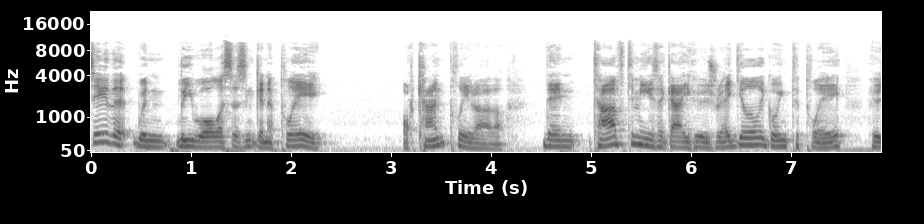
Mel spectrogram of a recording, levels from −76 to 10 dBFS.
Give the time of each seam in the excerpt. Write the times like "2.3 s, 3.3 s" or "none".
none

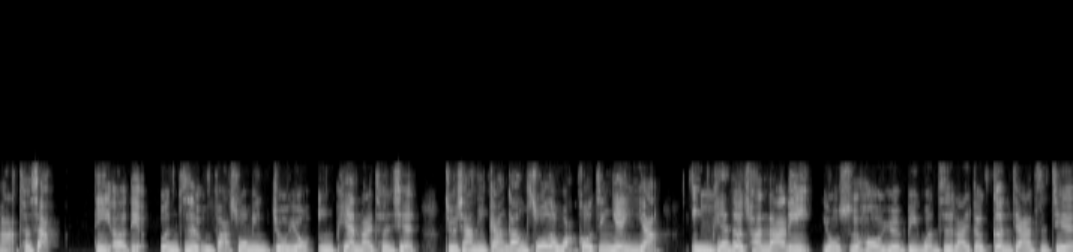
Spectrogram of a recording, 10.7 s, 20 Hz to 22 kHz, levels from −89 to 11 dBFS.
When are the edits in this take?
none

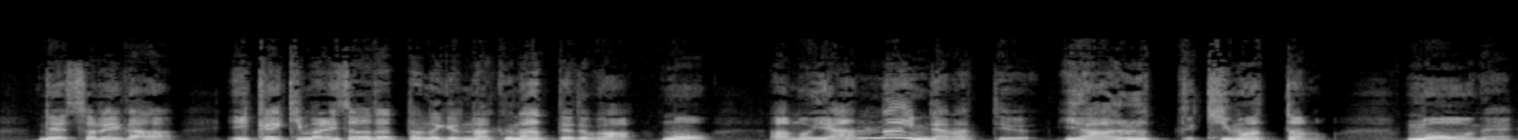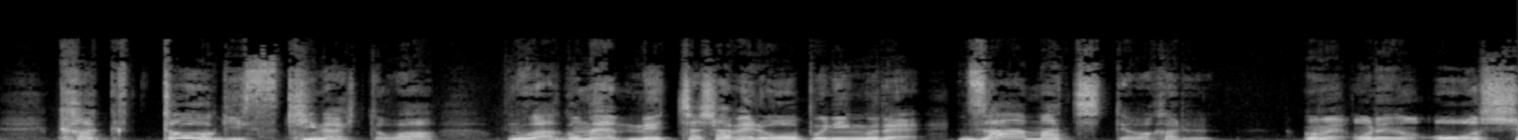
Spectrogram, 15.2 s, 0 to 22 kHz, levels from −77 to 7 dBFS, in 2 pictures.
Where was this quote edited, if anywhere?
5.2 s, 12.3 s

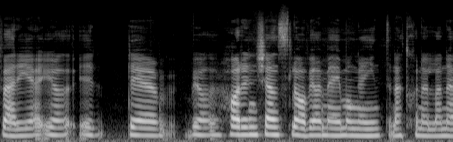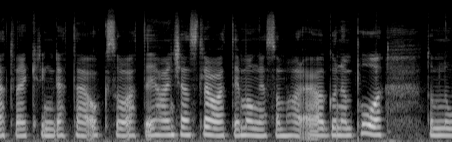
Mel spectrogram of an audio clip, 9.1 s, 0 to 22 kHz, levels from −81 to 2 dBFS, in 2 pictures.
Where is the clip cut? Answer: none

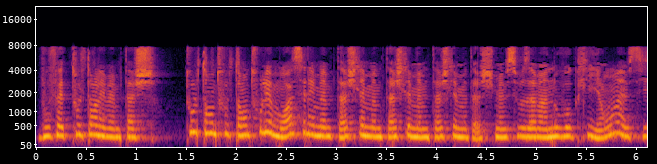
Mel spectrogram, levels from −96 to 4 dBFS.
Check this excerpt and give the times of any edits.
none

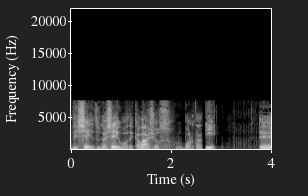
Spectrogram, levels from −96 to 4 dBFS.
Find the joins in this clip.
2.6 s

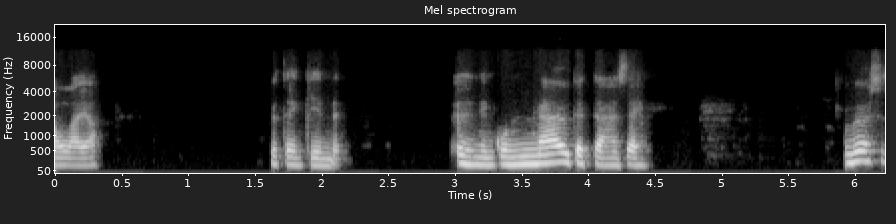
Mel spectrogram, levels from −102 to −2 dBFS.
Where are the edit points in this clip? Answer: none

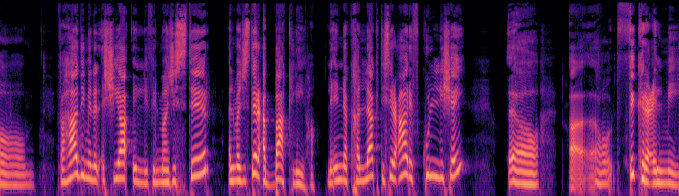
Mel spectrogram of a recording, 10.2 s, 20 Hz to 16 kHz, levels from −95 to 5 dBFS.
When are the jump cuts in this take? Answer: none

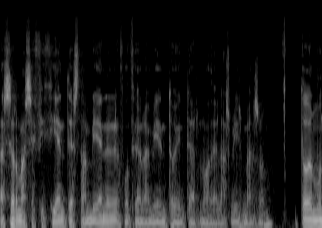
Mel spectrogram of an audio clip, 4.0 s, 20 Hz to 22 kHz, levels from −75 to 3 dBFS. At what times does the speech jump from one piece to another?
none

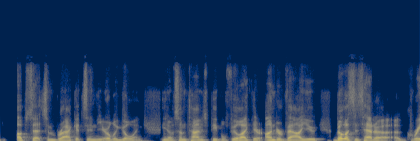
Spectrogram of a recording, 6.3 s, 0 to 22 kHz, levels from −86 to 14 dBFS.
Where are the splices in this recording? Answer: 2.4 s

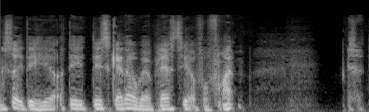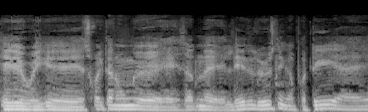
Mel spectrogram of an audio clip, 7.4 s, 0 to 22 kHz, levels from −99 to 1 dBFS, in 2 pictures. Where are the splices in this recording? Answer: 2.9 s

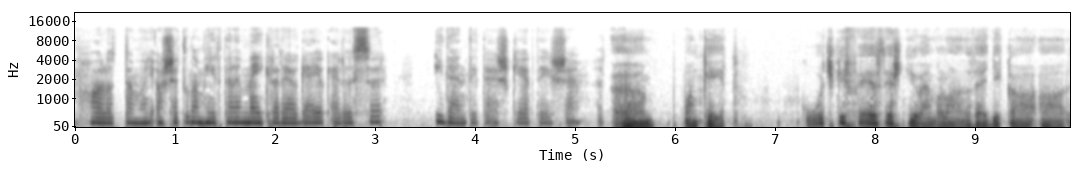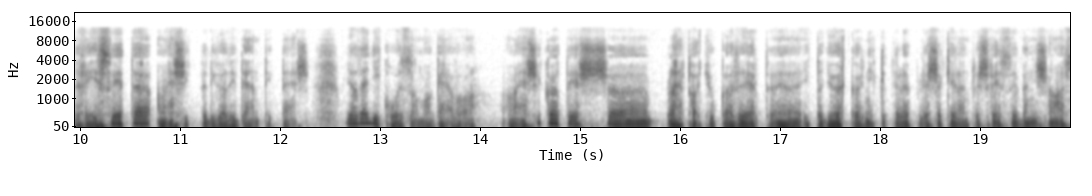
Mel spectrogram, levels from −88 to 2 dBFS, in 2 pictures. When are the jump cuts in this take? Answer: 5.3 s

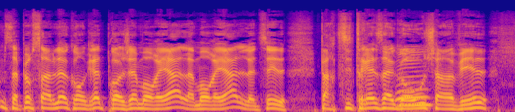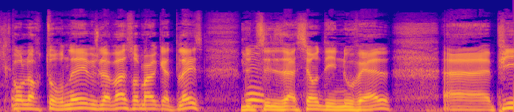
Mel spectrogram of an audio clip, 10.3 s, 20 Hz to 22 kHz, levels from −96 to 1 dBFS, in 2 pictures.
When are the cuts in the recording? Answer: 5.3 s, 7.6 s

